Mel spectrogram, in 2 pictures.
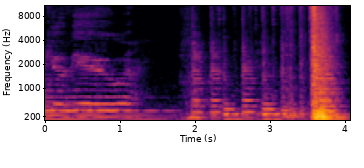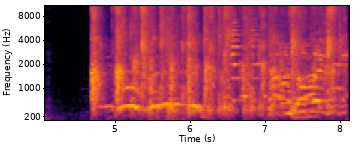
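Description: Two acoustic guitars, a nylon-string classical and a steel-string, end a song: a chord rings, a few more strums, and a final loud strum dies away. After a short silence, clapping and voices from a small audience break out suddenly.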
